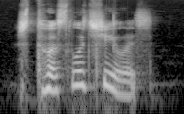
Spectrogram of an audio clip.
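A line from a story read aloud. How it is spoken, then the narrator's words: Man laughing. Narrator (Russian): засмеялся мужик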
